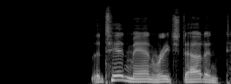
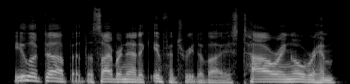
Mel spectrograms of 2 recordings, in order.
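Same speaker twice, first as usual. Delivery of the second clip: plain reading voice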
